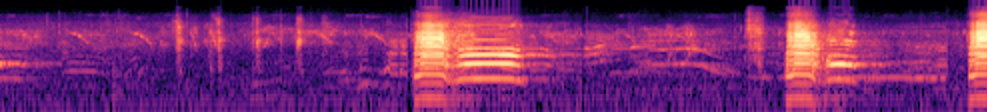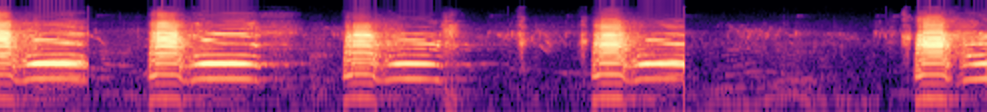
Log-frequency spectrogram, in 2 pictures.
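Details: A peahen (Indian peafowl) searching for a peacock gives loud, nasal honking calls, about seven in a row at roughly one per second, with short quiet gaps between.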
